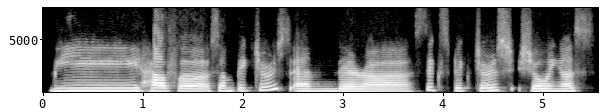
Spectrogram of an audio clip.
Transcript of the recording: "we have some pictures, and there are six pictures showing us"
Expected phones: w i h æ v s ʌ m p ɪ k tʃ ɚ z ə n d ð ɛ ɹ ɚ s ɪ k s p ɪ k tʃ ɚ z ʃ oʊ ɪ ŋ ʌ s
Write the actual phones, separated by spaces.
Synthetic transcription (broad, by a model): w i h æ v s ʌ m p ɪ k tʃ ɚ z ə n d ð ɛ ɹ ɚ s ɪ k s p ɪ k tʃ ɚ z ʃ oʊ ɪ ŋ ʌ s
